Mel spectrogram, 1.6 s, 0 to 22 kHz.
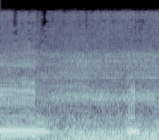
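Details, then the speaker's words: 2002 KTM 400 EXC (sold as 450) revved out in neutral: revs climb then cut out and stutter in quick surges near the rev limiter instead of pulling cleanly; plug black, running rich. "sounds like it's revving out all the way in neutral you can hear it kind of break up there but uh we'll go test drive it and see what it sounds like see how it like kind of hits hits the Rev lemoner"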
